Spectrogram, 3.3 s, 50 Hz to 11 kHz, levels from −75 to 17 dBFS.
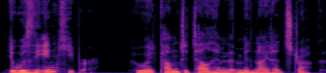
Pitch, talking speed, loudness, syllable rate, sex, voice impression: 205 Hz, 255 wpm, -18 LUFS, 6.3 syllables/s, female, very feminine, young, slightly adult-like, very thin, slightly relaxed, weak, slightly dark, hard, clear, slightly muffled, very fluent, raspy, very cute, slightly cool, intellectual, refreshing, sincere, slightly calm, very friendly, very reassuring, very unique, slightly elegant, wild, sweet, very lively, strict, intense, slightly sharp, slightly modest, light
